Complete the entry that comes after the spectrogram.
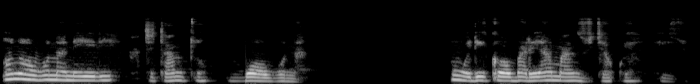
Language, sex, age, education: Igbo, female, 30-45, primary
